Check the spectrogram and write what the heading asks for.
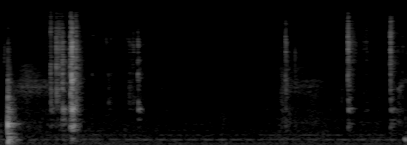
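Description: A few faint, sharp clicks and taps of paper pieces and tweezers being handled on a cutting mat, scattered over a quiet room: a small cluster about a second in, then single ticks near the end.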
